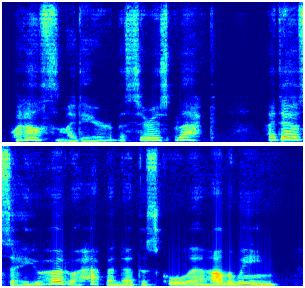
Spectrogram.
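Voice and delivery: very quiet, hushed murmur, kept close. Narrator reading a character's line after he checks for eavesdroppers, very quiet voice. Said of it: "he said in a quiet, super quiet voice".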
